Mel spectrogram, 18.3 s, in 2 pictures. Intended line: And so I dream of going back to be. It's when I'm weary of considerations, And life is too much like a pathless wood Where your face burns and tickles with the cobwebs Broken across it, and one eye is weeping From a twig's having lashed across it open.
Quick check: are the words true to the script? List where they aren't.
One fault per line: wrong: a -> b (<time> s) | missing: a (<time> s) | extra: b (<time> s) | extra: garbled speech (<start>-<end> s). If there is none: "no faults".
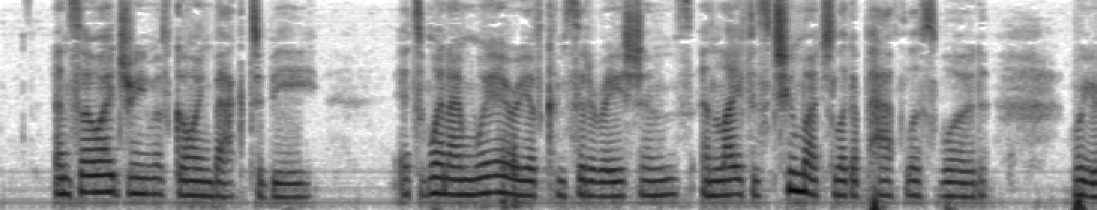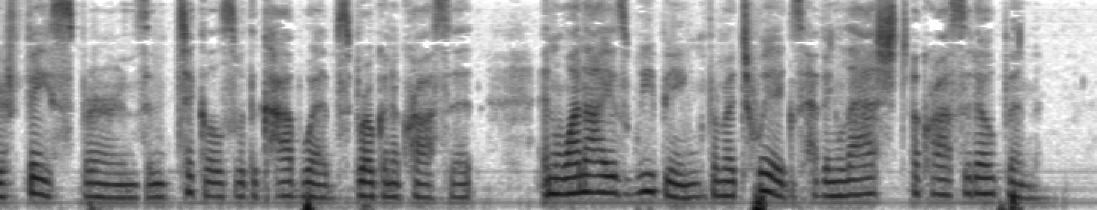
no faults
